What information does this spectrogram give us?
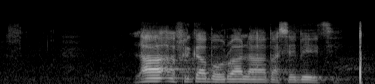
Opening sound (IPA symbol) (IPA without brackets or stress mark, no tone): l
